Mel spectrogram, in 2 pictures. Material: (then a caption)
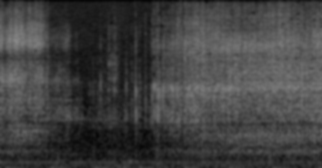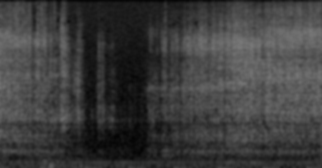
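Silicone. Long painted nails scratch a small, flat, solid purple silicone scrubber pad with a bristle texture, held upright. The result is a dense, bright, rustling scrape that swells and fades, with quieter dips near the first second and again around four seconds.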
